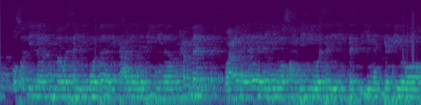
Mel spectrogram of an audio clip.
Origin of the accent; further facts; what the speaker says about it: Egypt; اللهم اجعل بلدنا مصر أمانا سخاء رخاء وسائر بلاد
